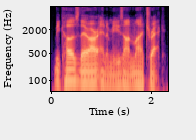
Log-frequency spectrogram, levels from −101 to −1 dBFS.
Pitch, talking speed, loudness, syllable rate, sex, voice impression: 80 Hz, 180 wpm, -19 LUFS, 5.9 syllables/s, male, masculine, adult-like, tensed, powerful, bright, clear, fluent, cool, intellectual, mature, friendly, reassuring, wild, lively, slightly strict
